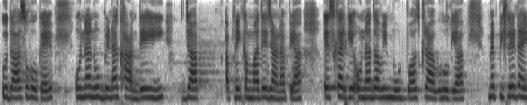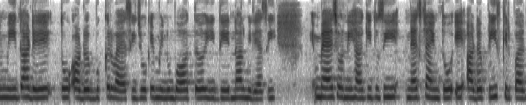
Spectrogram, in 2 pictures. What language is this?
Punjabi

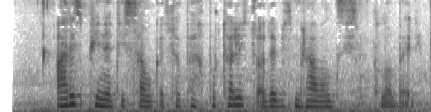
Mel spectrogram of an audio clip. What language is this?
Georgian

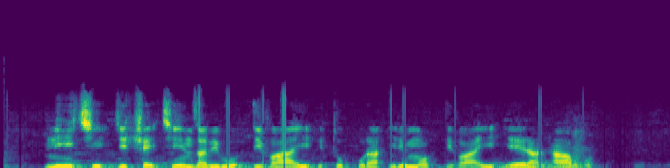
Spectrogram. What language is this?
Kinyarwanda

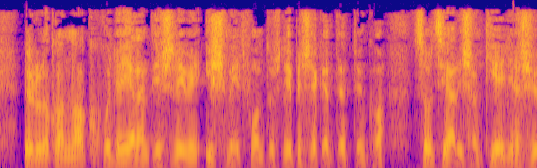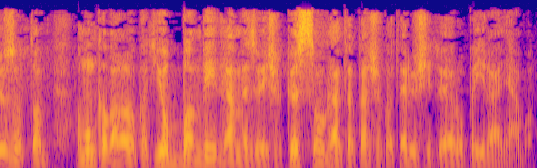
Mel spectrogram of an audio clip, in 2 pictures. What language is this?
Hungarian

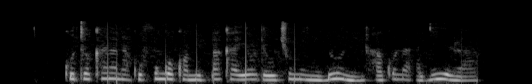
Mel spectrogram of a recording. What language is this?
Swahili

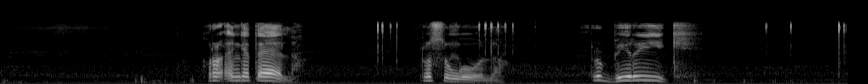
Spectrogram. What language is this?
Tsonga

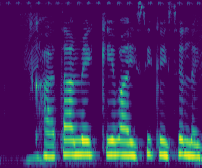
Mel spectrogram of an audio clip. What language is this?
Bhojpuri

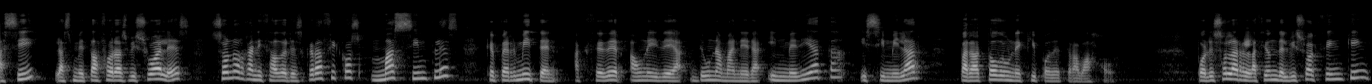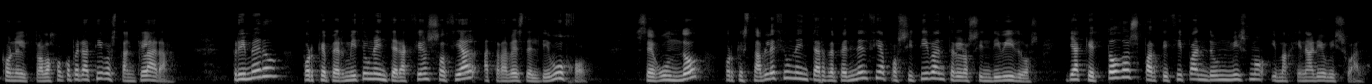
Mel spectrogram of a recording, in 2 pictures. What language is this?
Spanish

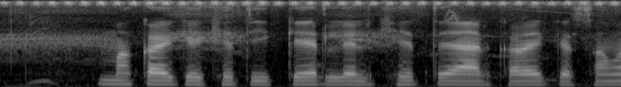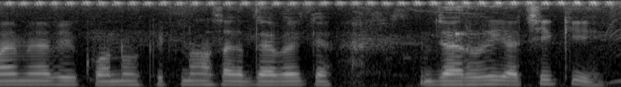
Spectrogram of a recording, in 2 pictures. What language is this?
Maithili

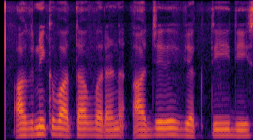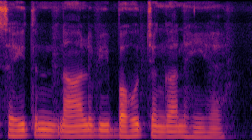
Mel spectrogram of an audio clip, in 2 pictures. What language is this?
Punjabi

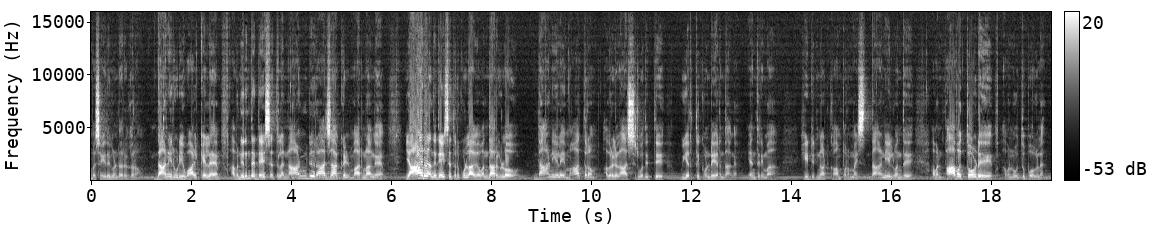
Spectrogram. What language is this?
Tamil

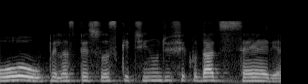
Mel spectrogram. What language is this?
Portuguese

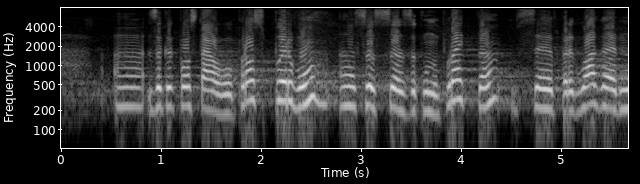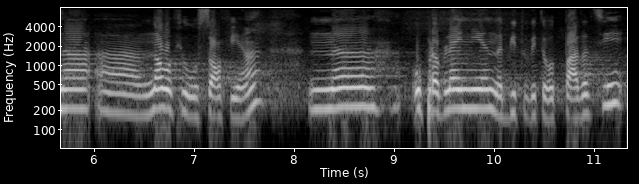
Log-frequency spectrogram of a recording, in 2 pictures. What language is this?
Bulgarian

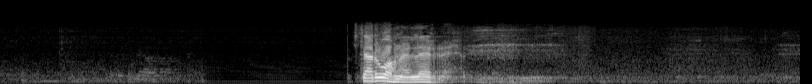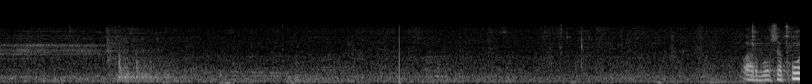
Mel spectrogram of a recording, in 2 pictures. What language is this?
Finnish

